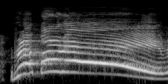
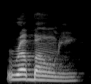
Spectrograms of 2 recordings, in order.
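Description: First: Very high, loud, drawn-out cry; hammed-up joyful holler, stretch it right out. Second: Said in the usual way. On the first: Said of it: "cried out in Arabic".

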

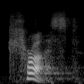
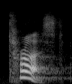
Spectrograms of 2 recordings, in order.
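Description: First: Said in the usual way. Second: "Trust" said high and punched; stressed trust. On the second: Shown as a demonstration. Preacher repeats "Trust" to the congregation, high and emphatic. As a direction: hit "Trust" hard.

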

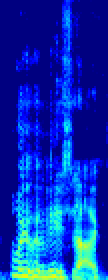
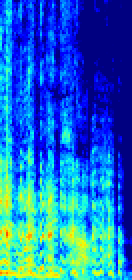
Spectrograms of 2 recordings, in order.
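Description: First: Said in the usual way. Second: Mock shocked. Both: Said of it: "which we would be shocked".

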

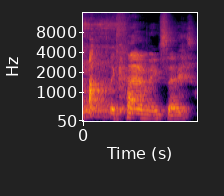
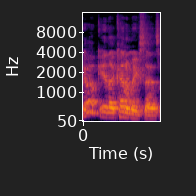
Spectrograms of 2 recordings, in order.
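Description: First: Slow down and lean on "kinda"; drawn out, "kinda" stressed in disbelief; slow and pointed. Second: Said in the usual way. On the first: Retold or imitated. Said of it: "What do you mean?". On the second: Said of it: "and she's like".

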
